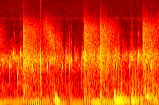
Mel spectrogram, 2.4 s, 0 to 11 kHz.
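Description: Early-1980s electropop played on synthesizer keyboards: a throbbing synth bass line under a steady electronic beat, about two kick thumps a second, with hissing swishes on top.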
